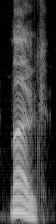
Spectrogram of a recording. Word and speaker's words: Moog: so massively huge what sound so massively huge Moog I did I said it right yeah first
